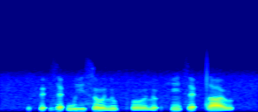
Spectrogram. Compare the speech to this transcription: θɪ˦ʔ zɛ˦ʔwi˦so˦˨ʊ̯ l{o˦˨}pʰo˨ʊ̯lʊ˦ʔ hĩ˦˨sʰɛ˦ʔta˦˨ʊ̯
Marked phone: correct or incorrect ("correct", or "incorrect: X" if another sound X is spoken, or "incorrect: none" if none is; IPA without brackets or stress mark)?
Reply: incorrect: u˦˨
